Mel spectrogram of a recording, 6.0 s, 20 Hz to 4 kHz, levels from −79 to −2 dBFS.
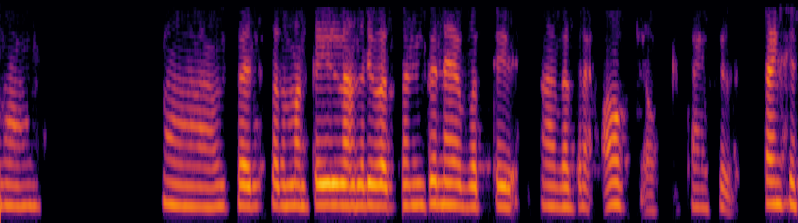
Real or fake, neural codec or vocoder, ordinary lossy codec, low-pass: fake; codec, 16 kHz, 16 kbps, FunCodec, trained on LibriTTS, 50 frames a second; none; 3.6 kHz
